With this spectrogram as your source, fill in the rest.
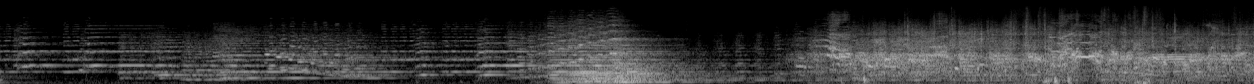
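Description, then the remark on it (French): Loud chickens cluck in a busy, overlapping chorus while a rooster's drawn-out crow rises above them, the racket thickening into a dense barnyard din toward the end. “Qu'est-ce que c'est que ce vacarme C'est à rendre sourd Cocorico”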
